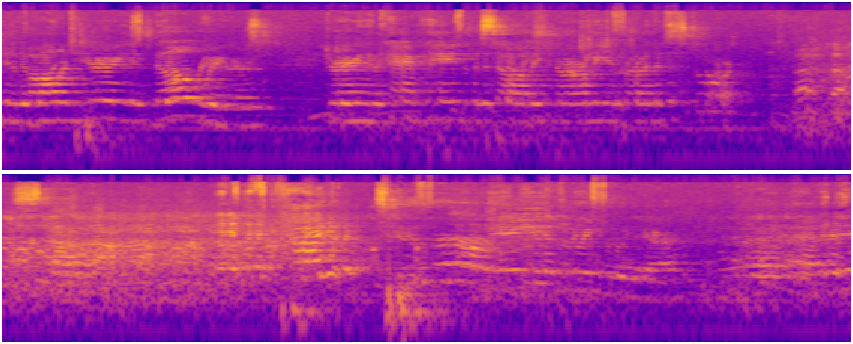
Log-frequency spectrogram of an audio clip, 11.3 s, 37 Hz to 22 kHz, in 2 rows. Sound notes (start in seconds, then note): 5.2 audience laughter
